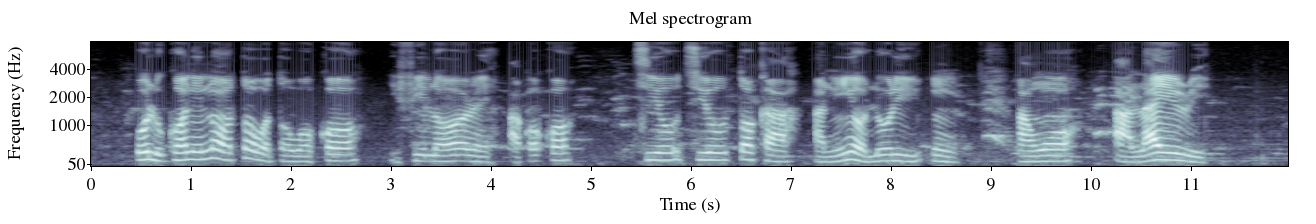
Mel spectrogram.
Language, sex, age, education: Yoruba, male, 15-29, tertiary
